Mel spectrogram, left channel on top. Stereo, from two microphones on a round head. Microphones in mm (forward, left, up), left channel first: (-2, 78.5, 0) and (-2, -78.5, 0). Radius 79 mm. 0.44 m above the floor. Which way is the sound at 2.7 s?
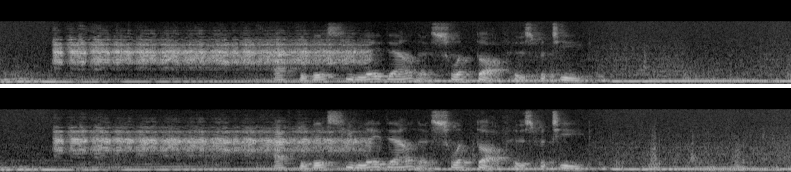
10° right (ahead or behind).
